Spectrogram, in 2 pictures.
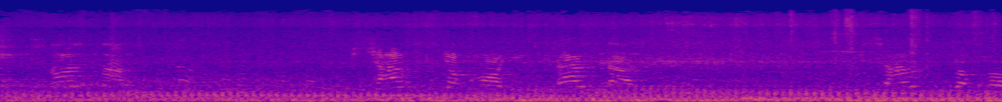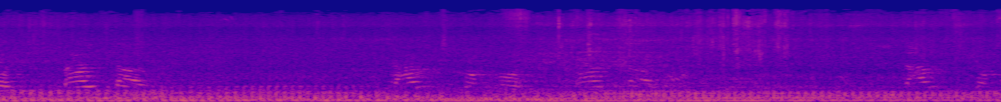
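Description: Infant macaque squealing in short runs of three or four high, arching cries every couple of seconds while an adult macaque pins and mouths it. A steady low rumble runs underneath.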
